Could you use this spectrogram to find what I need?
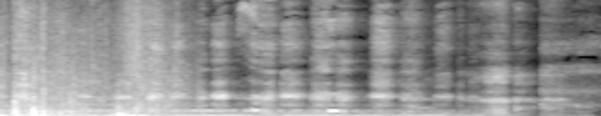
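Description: Footsteps scuff slowly on a hard floor.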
